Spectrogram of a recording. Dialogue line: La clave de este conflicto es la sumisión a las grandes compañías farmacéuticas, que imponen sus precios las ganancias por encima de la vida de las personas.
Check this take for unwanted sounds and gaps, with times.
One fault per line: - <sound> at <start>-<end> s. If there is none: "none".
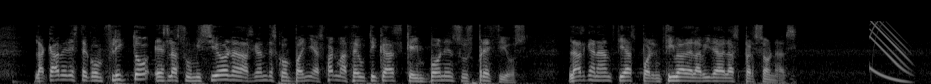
- chirp at 8.7-9.2 s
